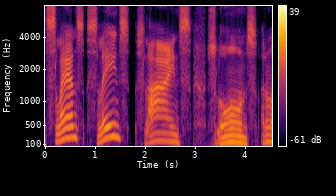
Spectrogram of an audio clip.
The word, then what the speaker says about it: Slains: The quiet nomad says it's slains and oi says slains as it's slain. Oh, thanks. With a short a like lane but with an s at the end and castle.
